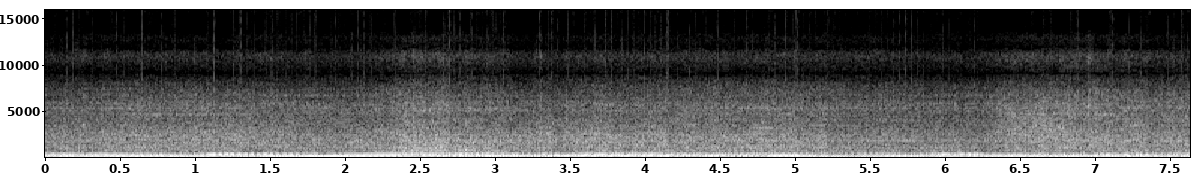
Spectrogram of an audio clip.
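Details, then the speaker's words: C5 Corvette, manual, hot day, pulling away from a light after the intake was reinstalled; clean even pull, pitch climbing smoothly through the gear, no misses or odd noises; running right. "the car is running fine now that i um now that i did that put the intake back on it's peppy it's running good"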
